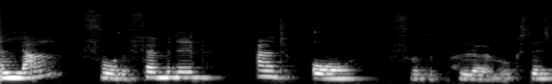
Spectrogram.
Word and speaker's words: aux: They both sound exactly the same despite the extra letter. Remember, we don't pronounce our X's, so or, and then à la.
